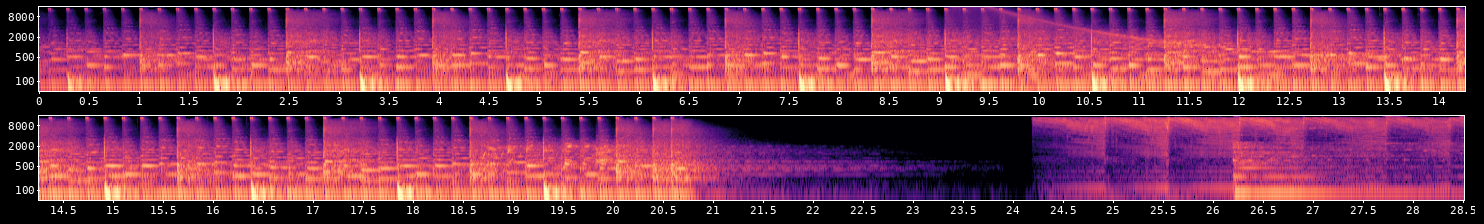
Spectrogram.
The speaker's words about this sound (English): You know something funny? This isn't even the music for Shop Smart. It's not. This is the music for The Buzz, which is normally our news segment.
